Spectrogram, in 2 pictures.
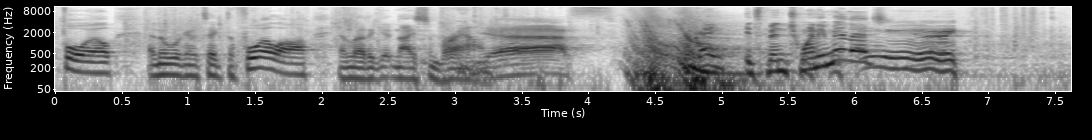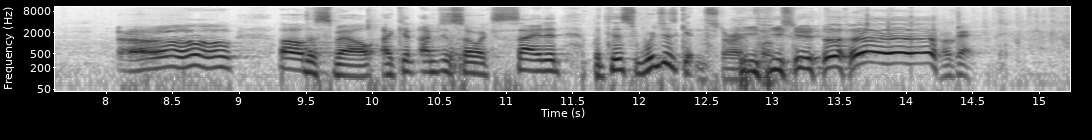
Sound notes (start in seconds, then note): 4.2 laser sounds; 6.0 anticipation noises; 13.4 excited noise and clapping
